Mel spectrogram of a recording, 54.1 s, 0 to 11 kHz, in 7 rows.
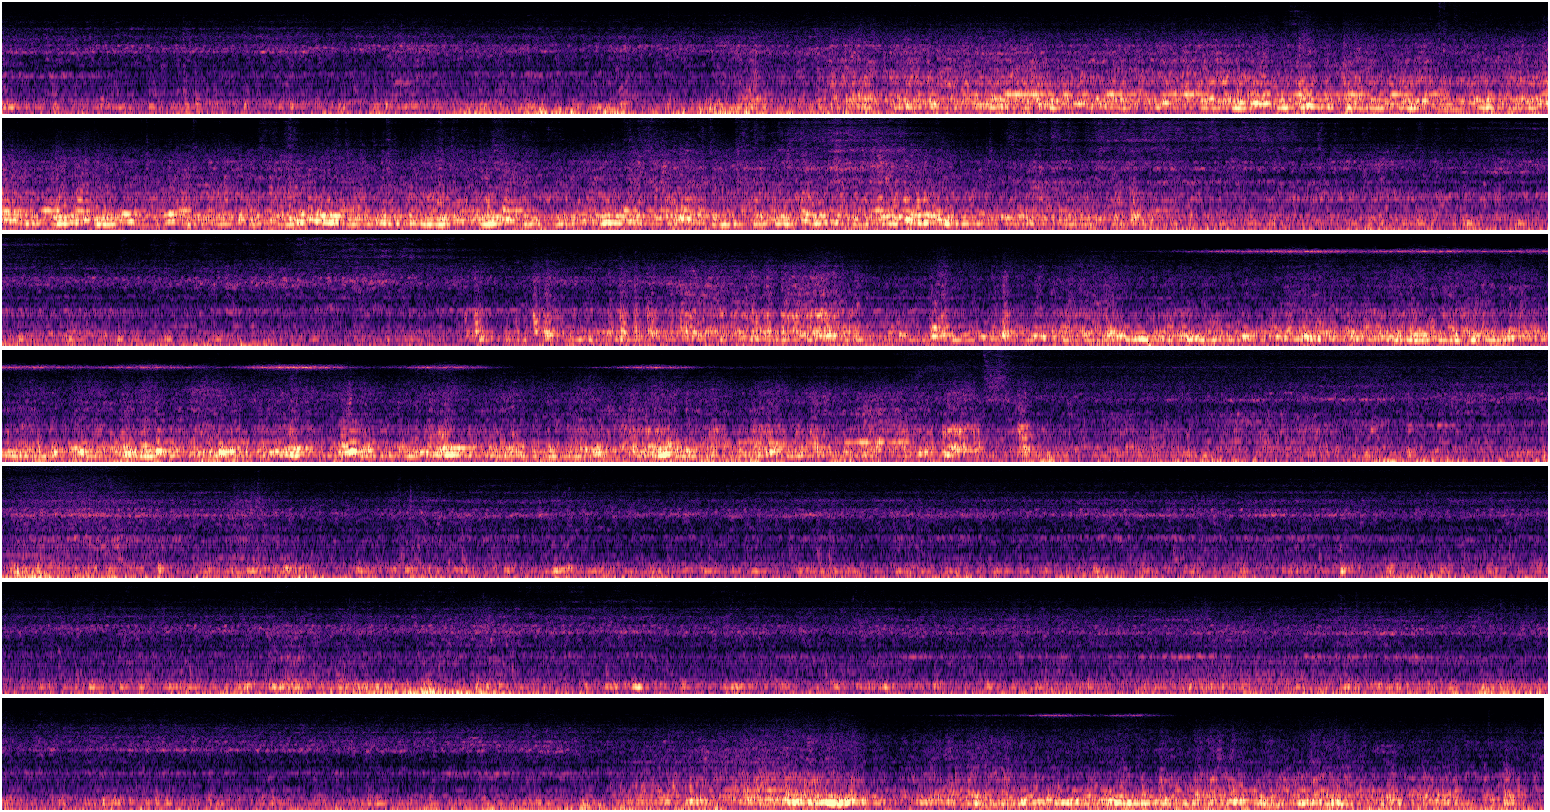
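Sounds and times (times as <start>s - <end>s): train rumbling on track: 0.0s - 54.0s
high wheel squeal: 10.9s - 17.8s, 21.2s - 40.1s, 50.9s - 52.3s.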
